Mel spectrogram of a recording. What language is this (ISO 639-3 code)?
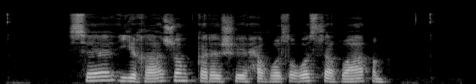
kbd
